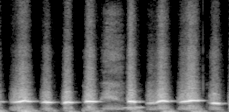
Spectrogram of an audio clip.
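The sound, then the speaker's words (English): A person whistles while breathing in, producing a series of short whistled notes at a fairly steady middle pitch, separated by brief gaps in an uneven rhythm. “I can whistle better breathing in than I can blowing out.”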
